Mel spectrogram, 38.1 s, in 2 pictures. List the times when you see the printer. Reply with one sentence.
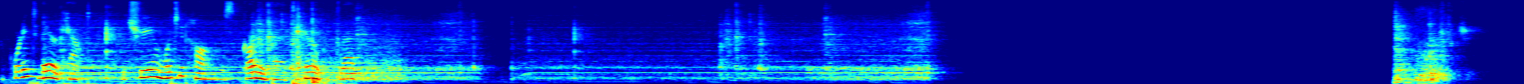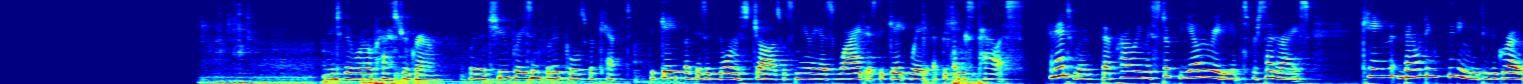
You can hear the printer from 0.0 to 11.7 s.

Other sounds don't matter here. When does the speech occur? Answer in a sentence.
You can hear the speech from 0.0 to 4.5 s and from 23.1 to 38.0 s.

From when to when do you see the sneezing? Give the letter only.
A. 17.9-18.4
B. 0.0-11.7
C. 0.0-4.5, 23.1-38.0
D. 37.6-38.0
A.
